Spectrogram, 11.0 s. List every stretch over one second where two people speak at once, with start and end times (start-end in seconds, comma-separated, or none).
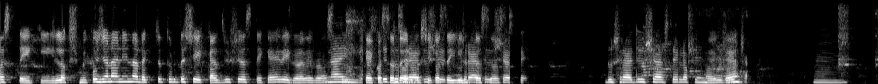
4.1-6.2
